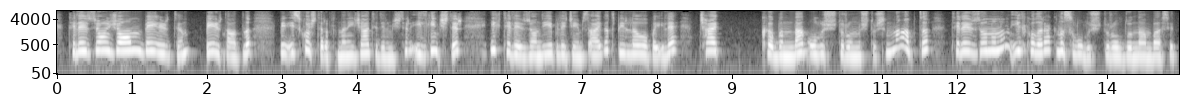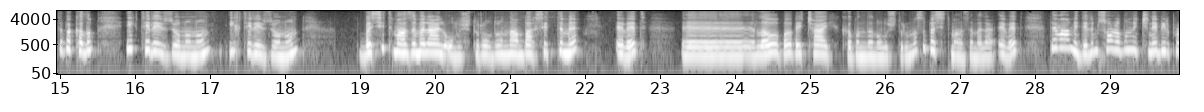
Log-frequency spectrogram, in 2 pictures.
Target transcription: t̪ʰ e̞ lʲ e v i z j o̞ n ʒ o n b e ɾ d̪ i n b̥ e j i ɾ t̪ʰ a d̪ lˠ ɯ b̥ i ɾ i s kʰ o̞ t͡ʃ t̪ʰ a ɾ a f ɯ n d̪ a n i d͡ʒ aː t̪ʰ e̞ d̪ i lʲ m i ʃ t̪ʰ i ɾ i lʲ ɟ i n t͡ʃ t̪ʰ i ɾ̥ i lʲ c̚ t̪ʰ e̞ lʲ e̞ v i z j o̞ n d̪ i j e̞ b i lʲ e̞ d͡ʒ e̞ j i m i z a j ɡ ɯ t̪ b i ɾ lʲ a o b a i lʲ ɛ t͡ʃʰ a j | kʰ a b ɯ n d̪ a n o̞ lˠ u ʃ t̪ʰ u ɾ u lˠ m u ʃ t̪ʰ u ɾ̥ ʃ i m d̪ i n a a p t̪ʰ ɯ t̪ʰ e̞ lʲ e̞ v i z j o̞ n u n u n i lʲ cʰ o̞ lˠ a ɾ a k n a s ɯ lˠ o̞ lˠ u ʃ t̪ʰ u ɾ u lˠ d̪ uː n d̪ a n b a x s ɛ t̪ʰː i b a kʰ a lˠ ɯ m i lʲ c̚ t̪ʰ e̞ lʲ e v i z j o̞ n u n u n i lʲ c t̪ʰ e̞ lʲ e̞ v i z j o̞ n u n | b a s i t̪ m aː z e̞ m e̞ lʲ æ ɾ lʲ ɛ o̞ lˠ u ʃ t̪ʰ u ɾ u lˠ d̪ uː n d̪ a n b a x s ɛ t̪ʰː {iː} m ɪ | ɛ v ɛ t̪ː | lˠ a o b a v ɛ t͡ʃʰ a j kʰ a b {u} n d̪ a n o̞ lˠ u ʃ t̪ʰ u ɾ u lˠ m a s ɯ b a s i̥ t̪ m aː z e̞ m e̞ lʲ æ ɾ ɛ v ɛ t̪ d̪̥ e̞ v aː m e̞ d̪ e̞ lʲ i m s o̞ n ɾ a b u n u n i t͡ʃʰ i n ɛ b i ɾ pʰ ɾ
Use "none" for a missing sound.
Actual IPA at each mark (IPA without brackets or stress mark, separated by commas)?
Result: i, ɯ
